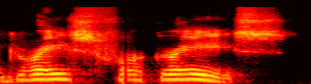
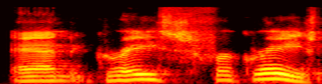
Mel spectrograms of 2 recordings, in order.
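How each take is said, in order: First: "grace" drawn out and falling; very slow "grace for grace". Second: Both "grace" words weighted; slow "grace for grace". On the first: Preacher stressing the overflow of grace. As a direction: stretch it as if overflowing. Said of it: "it's grace overflowing". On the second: Preacher lingering on the phrase for his congregation. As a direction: let "grace" fall heavily each time. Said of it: "why is it grace for grace". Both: Shown as a demonstration.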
